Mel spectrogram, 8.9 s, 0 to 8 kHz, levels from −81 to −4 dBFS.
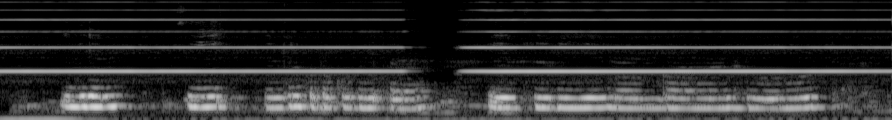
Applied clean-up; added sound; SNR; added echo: none; Bowed string instrument; 2 dB; reverberation time 0.6 s.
